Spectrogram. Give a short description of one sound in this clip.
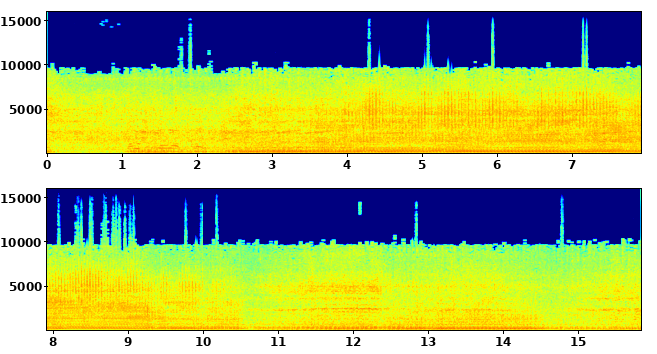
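A truck engine revs hard and roars.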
